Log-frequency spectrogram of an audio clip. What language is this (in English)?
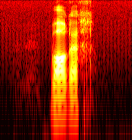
Norwegian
